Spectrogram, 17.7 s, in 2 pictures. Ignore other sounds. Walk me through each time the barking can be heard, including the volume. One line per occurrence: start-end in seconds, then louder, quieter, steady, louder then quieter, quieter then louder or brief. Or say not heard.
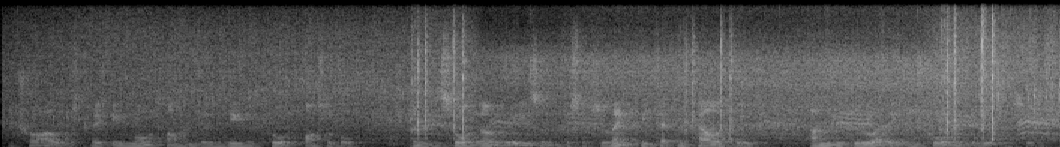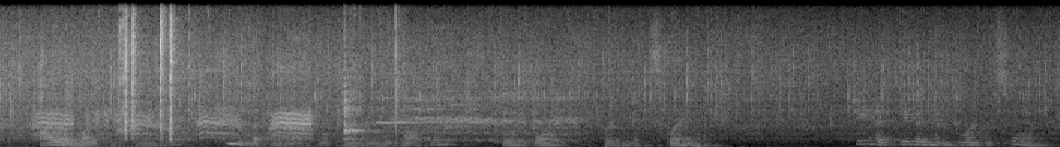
not heard.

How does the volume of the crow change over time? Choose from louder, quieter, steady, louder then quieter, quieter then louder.
louder.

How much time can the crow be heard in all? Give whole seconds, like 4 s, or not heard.
9 s.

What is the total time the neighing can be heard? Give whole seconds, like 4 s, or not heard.
2 s.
